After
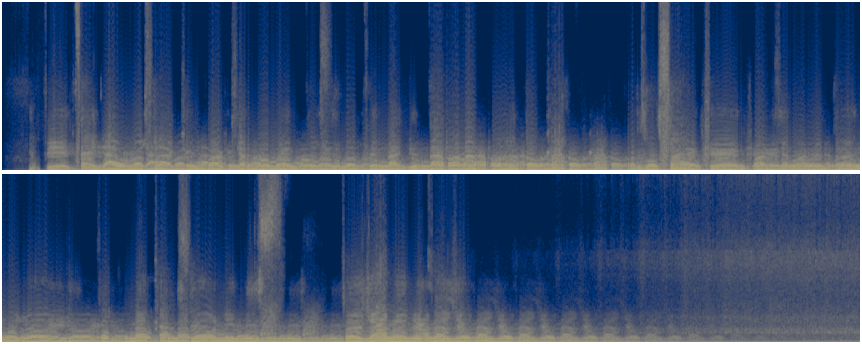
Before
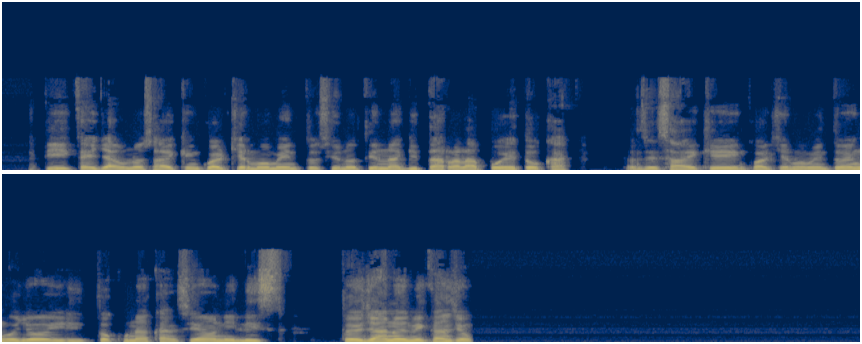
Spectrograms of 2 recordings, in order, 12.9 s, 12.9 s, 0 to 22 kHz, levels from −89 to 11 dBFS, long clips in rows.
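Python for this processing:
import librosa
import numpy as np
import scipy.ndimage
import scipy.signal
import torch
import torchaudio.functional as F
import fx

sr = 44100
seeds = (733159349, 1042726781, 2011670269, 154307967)

p1 = fx.fade_in_head(x, sr, length_s=0.96)
p2 = np.abs(p1)
p3 = p2 + fx.echo_wet_lowpass(p2, sr, ms=317, feedback_pct=36, hz=2600.0, wet_db=-5, dry=0)
p4 = fx.env_flatten(p3, sr, amount_pct=70)
y = p4 * 10.0 ** (-5.0 / 20.0)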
